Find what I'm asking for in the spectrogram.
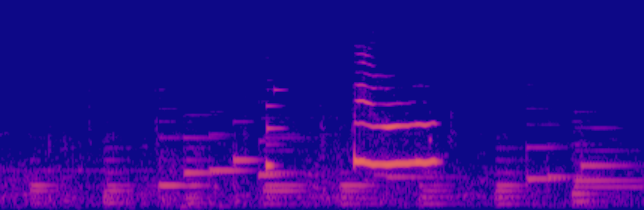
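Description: A cat meows repeatedly in Genshin Impact at the Cat's Tail tavern, a series of short, close, tonal mews with one louder, rising cry in the middle.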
